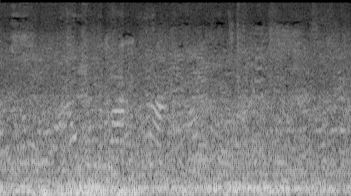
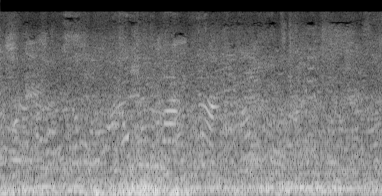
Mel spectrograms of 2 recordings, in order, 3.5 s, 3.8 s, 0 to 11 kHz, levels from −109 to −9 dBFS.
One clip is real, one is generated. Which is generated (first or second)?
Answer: first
